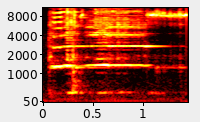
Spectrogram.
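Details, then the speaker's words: 2003 Hyundai Santa Fe front brakes: high steady metallic squeal over a scrape from the inner pad's wear-indicator tab, warning the pads are worn out. "That's pretty annoying. It's meant to get your attention and let you know, hey, your brake pads are worn out."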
